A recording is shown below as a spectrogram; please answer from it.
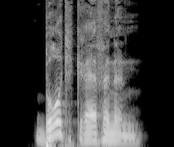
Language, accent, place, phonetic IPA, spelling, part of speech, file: German, Germany, Berlin, [ˈbʊʁkˌɡʁɛːfɪnən], Burggräfinnen, noun, De-Burggräfinnen.ogg
- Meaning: plural of Burggräfin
